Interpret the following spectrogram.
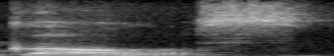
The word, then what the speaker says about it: goes: es muy bien Milton se escribe goes pero se pronuncia gos listo gos y lo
